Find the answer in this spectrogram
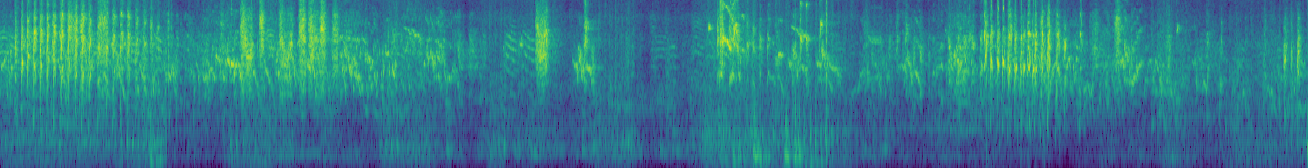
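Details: Several pet budgerigars eating and chirping, bursts of squeaky chatter alternating with louder rustling, scratching and wing flutters, the calling fading briefly mid-way before resuming.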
